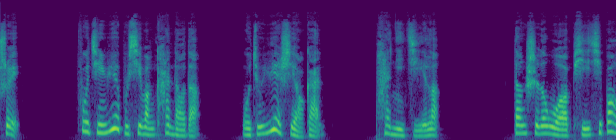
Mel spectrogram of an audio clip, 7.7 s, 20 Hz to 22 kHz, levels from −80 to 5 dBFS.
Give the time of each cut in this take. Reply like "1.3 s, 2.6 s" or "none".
none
